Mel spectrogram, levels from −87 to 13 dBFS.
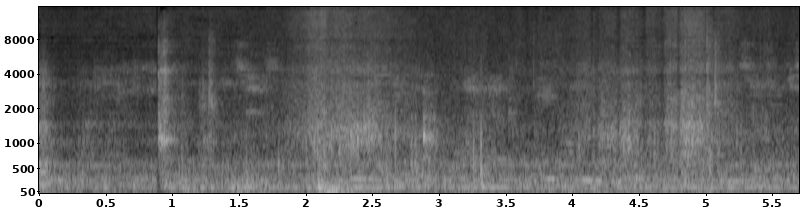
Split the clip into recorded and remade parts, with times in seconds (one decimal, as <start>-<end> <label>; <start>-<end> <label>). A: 0.0-1.5 remade; 1.5-4.4 recorded; 4.4-5.2 remade; 5.2-5.7 recorded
